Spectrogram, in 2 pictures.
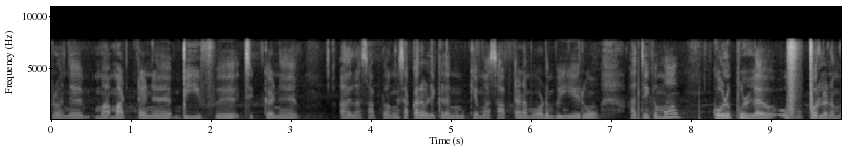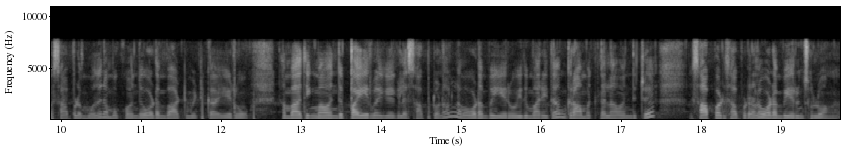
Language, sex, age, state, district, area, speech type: Tamil, female, 30-45, Tamil Nadu, Ariyalur, rural, spontaneous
